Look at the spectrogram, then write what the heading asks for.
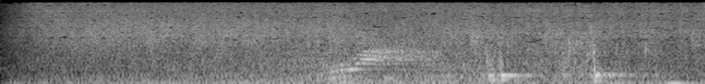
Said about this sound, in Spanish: Así llovía a cántaros este sábado, pero dentro del nuevo parador de Molina, a pocos días de su apertura, que por cierto, se ha pospuesto.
